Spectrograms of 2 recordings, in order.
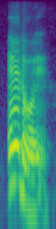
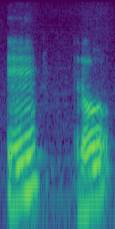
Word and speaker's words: héroe: Héroe. Héroe. Ojo, no se dice héroe, se dice héroe. ¿Listo? Y son 3 sílabas.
